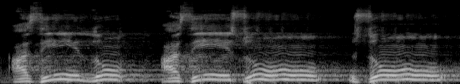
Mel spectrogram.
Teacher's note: عذاب اخفا حقیقی، کیونکہ نون ساکن تنوین کے بعد حروف اخفا کے 15 حرفوں میں سے شین ہے تو یہاں ناک میں آواز کو چھپا کر پڑھیں گے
